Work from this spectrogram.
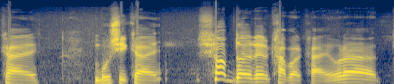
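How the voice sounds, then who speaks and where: The man's intonation is lively. The sound is dry and close with no echo, with noticeable background noise. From Bangladesh, Pabna. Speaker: goat farmer. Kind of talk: interview.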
